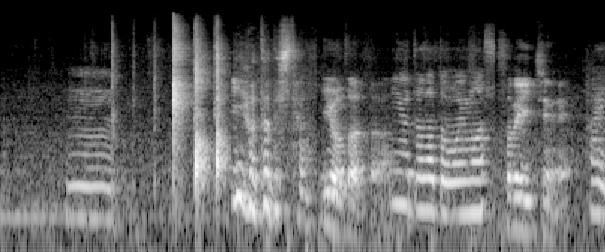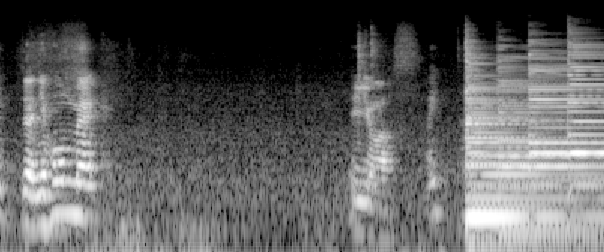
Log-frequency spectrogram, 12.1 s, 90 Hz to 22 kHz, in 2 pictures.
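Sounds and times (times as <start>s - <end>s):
hand claps: 1.0s - 2.3s, 9.6s - 9.9s
acoustic guitar chord ringing: 10.7s - 12.0s.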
